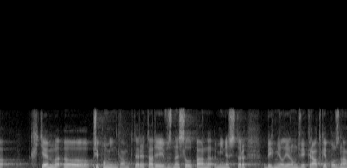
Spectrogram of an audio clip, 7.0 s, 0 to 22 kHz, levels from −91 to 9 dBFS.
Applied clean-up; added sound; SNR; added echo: none; none; none; none.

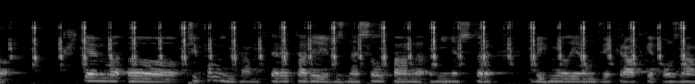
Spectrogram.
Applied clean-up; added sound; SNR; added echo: classical method WPE with log-MMSE.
